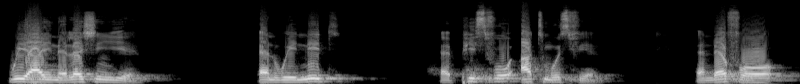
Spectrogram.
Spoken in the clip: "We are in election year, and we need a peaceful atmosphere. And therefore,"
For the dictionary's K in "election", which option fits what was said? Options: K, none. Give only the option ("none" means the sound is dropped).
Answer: none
